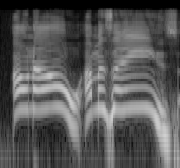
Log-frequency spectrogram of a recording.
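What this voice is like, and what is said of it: Imitates another person's voice. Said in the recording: “my impression of Aziz Ansari waking up from a coma and realizing he's Aziz Ansari.”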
